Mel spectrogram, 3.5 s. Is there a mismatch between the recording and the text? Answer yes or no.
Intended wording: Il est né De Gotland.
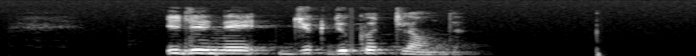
yes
